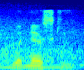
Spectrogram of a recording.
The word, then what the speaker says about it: Witnowski: I've had a person, I guess, saying I've been saying his name wrong. It's Witnowski. I believe I said it right this time.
